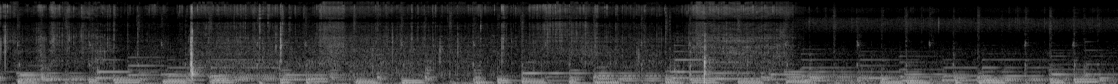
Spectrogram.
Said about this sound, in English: after about a minute and a half, let's flip our pieces of bread over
